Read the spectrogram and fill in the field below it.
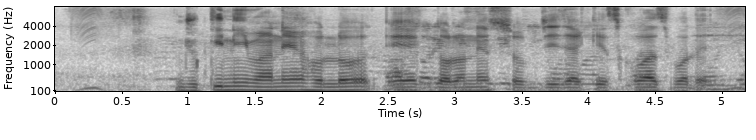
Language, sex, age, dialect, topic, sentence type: Bengali, male, 18-24, Northern/Varendri, agriculture, statement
